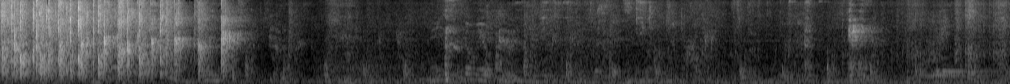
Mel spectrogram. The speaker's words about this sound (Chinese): 谢谢，我们延续掌声，感谢我们美丽大方的主持人，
